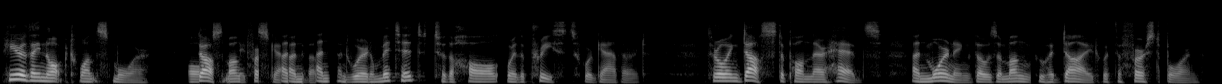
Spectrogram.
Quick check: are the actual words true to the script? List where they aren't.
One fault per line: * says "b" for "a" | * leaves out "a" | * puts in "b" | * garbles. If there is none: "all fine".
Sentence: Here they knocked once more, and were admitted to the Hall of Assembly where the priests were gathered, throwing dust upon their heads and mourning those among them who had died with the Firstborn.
* garbles
* leaves out "of Assembly"
* leaves out "them"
